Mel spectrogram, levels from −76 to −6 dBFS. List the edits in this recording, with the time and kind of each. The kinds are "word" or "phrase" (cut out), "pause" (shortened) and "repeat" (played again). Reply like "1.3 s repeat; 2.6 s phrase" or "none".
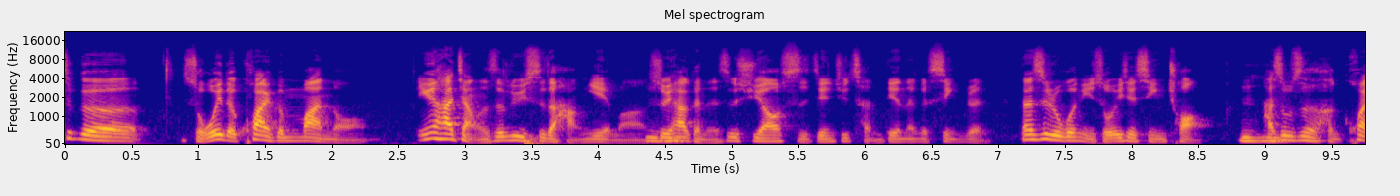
7.0 s pause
